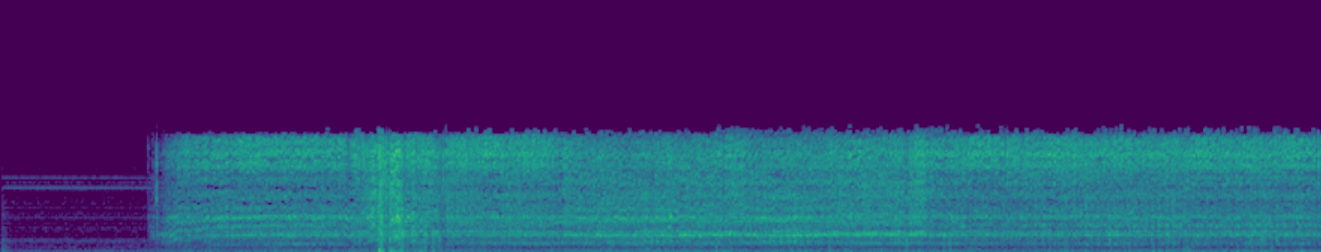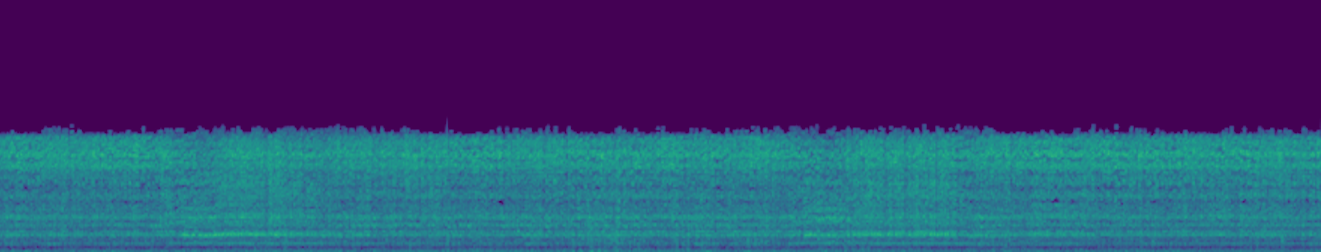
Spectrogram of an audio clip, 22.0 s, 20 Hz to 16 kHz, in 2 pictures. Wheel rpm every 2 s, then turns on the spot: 20, 170, 160, 160, 160, 160, 160, 160, 160, 160, 160.
none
